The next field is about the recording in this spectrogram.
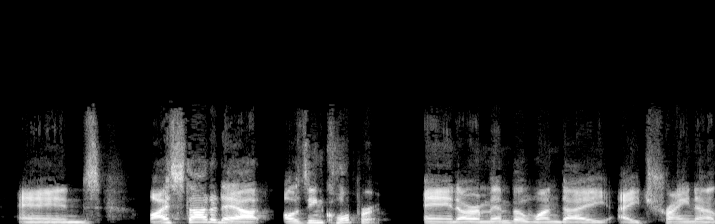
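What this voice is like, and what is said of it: Australian accent. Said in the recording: “I'm Australian, which you can probably hear my accent”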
